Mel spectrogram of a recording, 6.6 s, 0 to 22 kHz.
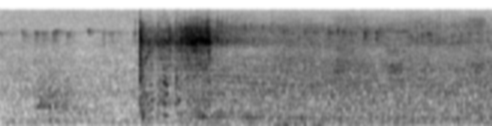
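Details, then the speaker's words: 1997 Mercedes-Benz C200 W202, about 58,000 km, hood open: starter catches and engine settles at once into a smooth, steady idle with normal vibration, no knocks, misses or stumbles. "Waduh, masih halus ya. Bisa dilihat getarannya juga masih normal, sangat-sangat normal."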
